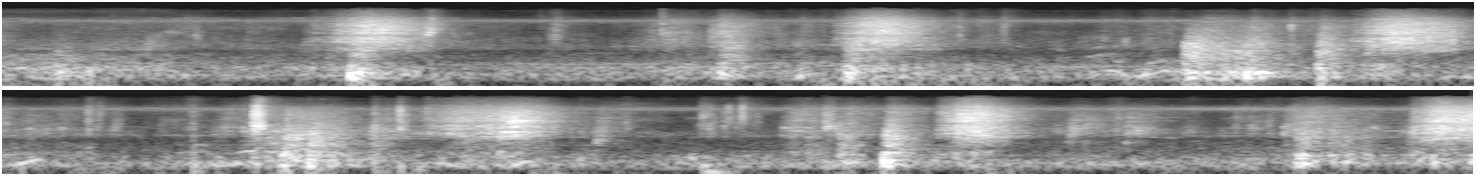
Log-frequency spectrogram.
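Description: Footsteps of a person walking at an unhurried pace, each step a short scuffing crunch, one every second or two.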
